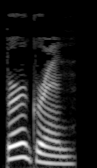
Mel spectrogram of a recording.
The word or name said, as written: bergren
